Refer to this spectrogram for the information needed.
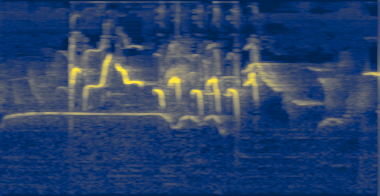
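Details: Oriental magpie-robin lure song with prinia imitations, used to get other birds singing: a steady low whistle, then a burst of rapid hooked chirps about three per second, fading into soft trailing tones.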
